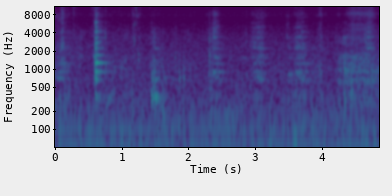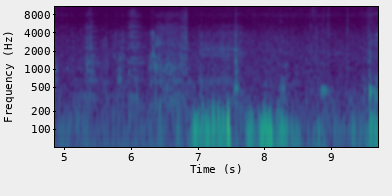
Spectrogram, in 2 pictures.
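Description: Close-up chewing and eating sounds, small wet mouth clicks and smacks as chicken liver fry is eaten by hand. About seven seconds in comes a run of louder low, dull thumps.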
